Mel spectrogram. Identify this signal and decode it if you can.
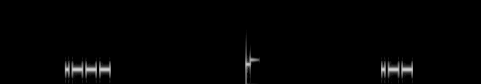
Morse code, heard as a keyed tone, about 36 wpm, 700 Hz. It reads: J W
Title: Single Letters - Phonetic Pronunciation 35wpm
